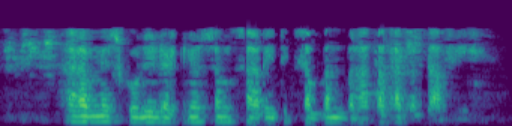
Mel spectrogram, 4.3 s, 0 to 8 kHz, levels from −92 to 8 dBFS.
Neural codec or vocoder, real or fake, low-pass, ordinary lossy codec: none; real; 7.2 kHz; AAC, 16 kbps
